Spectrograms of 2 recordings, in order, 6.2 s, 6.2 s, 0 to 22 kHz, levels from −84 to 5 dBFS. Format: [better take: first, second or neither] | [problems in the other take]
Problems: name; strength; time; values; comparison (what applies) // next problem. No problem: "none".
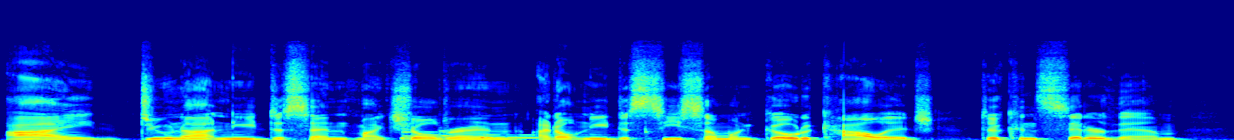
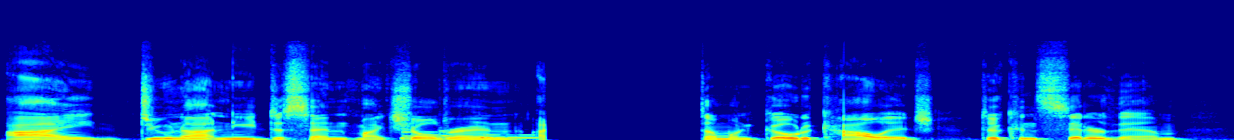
first | audio cutting out; at 2.5 s for 1 s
